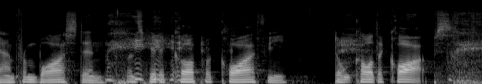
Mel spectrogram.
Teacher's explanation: they have the traditional Boston accent which means they are changing a lot of vowel sounds making them more open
